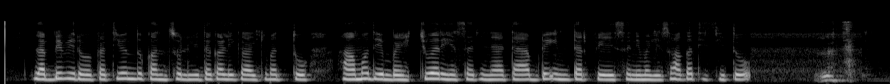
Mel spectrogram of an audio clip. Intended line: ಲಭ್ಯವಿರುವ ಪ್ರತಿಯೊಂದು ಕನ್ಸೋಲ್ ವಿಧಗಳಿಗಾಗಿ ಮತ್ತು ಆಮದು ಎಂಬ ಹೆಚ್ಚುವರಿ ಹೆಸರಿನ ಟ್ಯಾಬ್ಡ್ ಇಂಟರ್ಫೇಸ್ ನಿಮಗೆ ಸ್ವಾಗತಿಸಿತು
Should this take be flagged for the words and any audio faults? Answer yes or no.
yes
